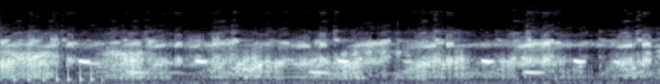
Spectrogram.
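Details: Dense chorus of frogs, rough rattling croaks overlapping steadily, punctuated by short high whistled blips and a few clicking pulses near the start, no pause in the calling.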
